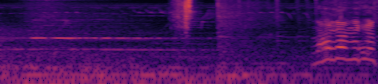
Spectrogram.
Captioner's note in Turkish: Bıçak çekme sesi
